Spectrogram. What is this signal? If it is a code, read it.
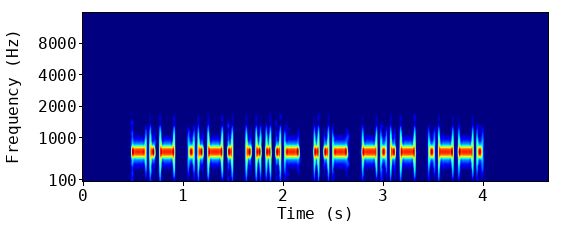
Morse code, heard as a keyed tone, about 25 wpm, 700 Hz. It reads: KF4UXP
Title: USA Call Signs - 6 Characters - Repeated 3x - 25wpm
